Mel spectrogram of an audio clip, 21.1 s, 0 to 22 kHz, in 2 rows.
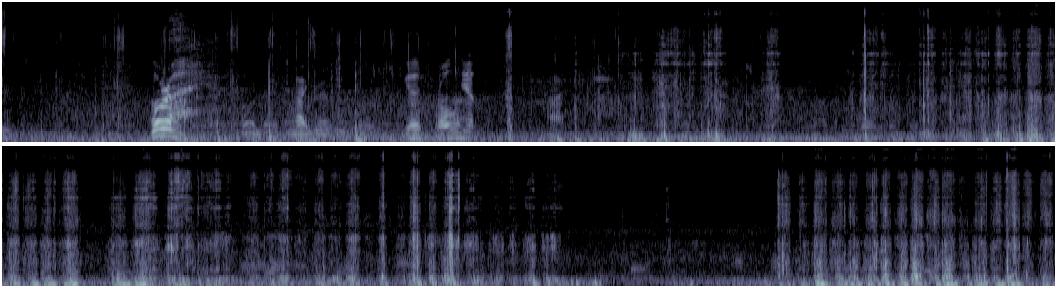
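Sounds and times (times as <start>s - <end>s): tools scraping roof shingles: 4.0s - 16.2s, 18.3s - 21.0s.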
